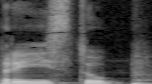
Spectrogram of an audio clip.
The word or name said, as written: prístup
